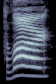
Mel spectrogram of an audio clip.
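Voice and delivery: calling out loud into a cave; yelling. Acted. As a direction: shout hello into the dark. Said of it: "she started yelling at the cave door".

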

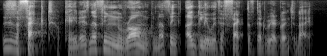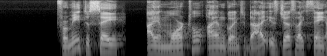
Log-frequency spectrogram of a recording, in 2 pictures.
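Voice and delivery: usual speaking voice

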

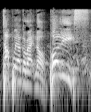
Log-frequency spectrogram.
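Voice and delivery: loud, high Jamaican police challenge; Jamaican policeman. Acted. Policeman jumping out at tourist, shouting in Jamaican accent. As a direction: call out sharply in patois. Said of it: "One policeman come out of the bush".

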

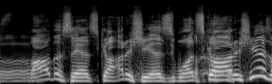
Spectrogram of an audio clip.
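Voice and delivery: very slow, drawn-out mock drawl; hammed-up simpleton Southern voice; Forrest Gump. Host parodying the comic's Scottish, slow Gump drawl. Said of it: "Jennifer Gump".

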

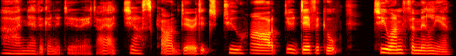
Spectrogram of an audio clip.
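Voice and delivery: soft, fast, gloomy lament; defeated. Retold or imitated. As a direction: moan it like you've given up. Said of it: "Or I could sing".

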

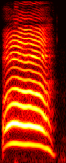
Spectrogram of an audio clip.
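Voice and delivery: loud high startled cry; surprised yelp. Real, not acted. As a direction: yelp as you catch the slip. Catches own mistake, yelps.

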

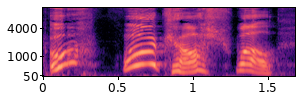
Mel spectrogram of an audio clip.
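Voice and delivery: high gasping mock outrage; mock shocked prude. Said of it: "and they're like".

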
